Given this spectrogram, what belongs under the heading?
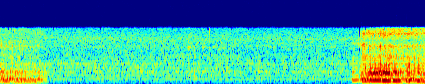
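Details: Loud snoring during sleep: a rough, growly snore fades into quiet breathing, then a louder rasping snore starts.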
